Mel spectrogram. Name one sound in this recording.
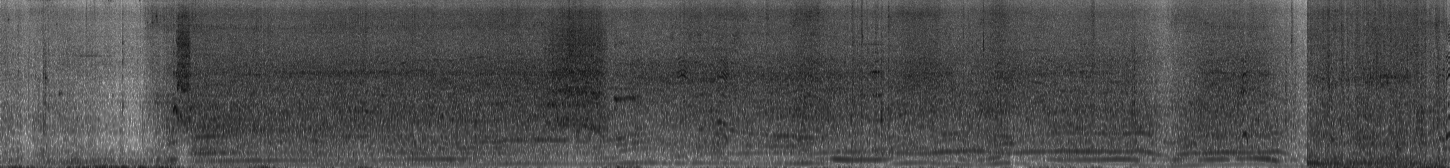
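Large tyres grind and crunch over rock.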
